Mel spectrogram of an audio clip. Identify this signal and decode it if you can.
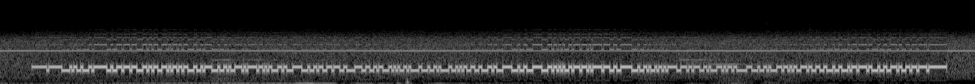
RTTY (50 baud, 170 Hz shift), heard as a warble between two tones, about 740 Hz centre, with radio static, a steady whistle near 1820 Hz and the noise inside a lift. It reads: LQNWFAG BXJNM WUOIASE ERINM MNSQXUV DXCUZFT ZJCI HK CPK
